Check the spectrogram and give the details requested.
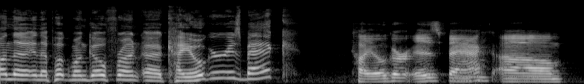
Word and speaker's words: Kyogre: Also in the Pokemon Go front, Kyogre is back. Kyogre is back. He's back. Now you say it. Yeah, it's Kyogre.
